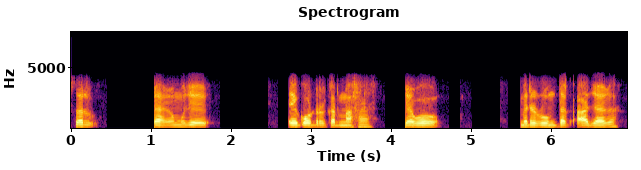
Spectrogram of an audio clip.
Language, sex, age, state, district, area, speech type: Urdu, male, 18-30, Uttar Pradesh, Saharanpur, urban, conversation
